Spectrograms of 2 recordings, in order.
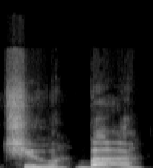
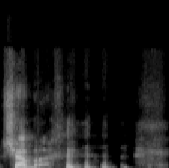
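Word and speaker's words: Chuba: per square and peacocks I never understood why it's pronounced Chu ba instead of chubba he said yes there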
